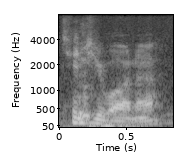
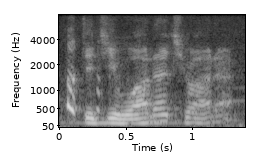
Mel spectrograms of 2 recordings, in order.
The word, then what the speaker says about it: Tijuana: Flamicus, we've got Tijuana. Juana? How do you pronounce? I can't do Mexicans. Juana? Do you say the J or do you say H? It's an H. It would be an H.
